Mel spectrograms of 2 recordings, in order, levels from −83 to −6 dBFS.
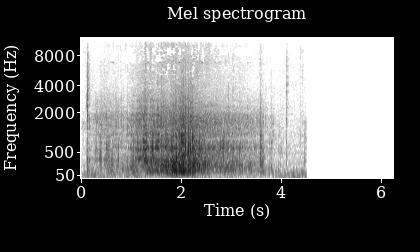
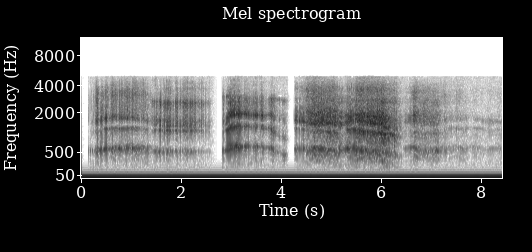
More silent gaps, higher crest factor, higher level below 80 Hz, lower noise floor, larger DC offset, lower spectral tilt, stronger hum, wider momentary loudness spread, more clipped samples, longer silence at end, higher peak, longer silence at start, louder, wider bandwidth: neither; about the same, 22 dB vs 20 dB; first, -48 dBFS vs -60 dBFS; about the same, -47 dBFS vs -44 dBFS; second, under 0.1% vs 9%; first, -7.5 dB/octave vs -3.5 dB/octave; neither; first, 21 LU vs 17 LU; neither; first, 2.4 s vs 0 s; about the same, -2 dBFS vs -2 dBFS; about the same, 0.1 s vs 0.15 s; about the same, -21 LUFS vs -21 LUFS; first, 11 kHz vs 5.2 kHz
